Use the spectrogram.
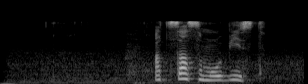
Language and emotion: Russian, angry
